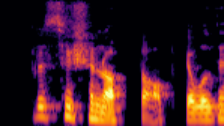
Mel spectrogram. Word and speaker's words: precession: something like this, PRE की PRIC something था, प्रेसिशन जो हमने पढ़ा था इंस्ट्रूमेंट्स का, ये वो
